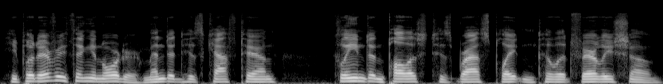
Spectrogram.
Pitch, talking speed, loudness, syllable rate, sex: 125 Hz, 165 wpm, -17 LUFS, 5.3 syllables/s, male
